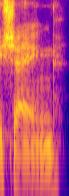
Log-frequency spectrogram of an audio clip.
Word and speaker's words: Sheng: any so for me i say shang it's pronounced shang as in li shang from the disney mulan that's where i kind of first thought of that being my middle name and it's spelled differently but it's pronounced the same oh whoa wait who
